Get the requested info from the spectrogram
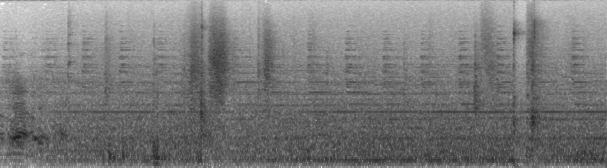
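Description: Bascule bridge machinery running in the bridge tender's house: a steady low rumbling hum with a thin, steady high whine, broken by two sharp clanks, about two seconds in and about five seconds in.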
